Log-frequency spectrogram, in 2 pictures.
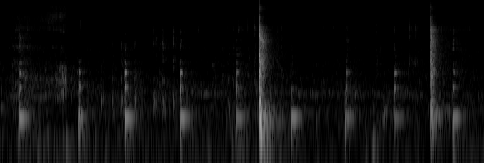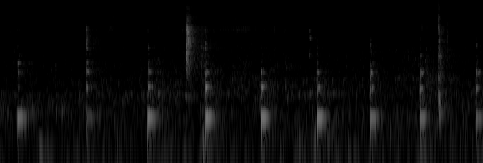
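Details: Air conditioner: soft drips about every half second, hollow and echoing like water falling inside the piping; source not identified.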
